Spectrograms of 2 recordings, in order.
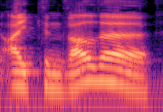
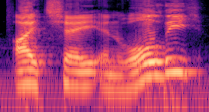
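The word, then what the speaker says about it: Eichenwalde: to point out uh you pronounce it eichenwalda I pronounce it I Che and Wally and uh I'll let you in chat decide whether my pronunciation is better or proxies pronunciations but FYI proxy is German um um you know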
